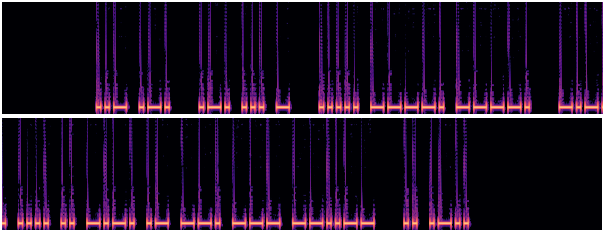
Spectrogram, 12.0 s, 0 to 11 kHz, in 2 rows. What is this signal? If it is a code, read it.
Morse code, heard as a keyed tone, about 28 wpm, 700 Hz. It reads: UR RST 599 CHICAGO, IL
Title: Practice QSO - Exchange 1 - Beginning - 28wpm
